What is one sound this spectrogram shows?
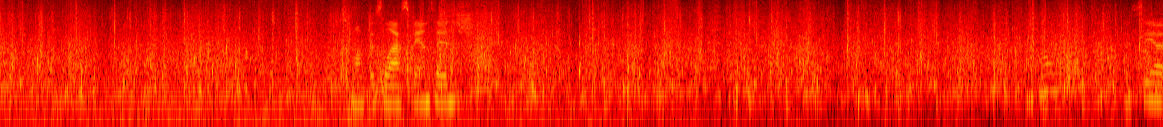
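A young woman talks calmly into a close microphone.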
